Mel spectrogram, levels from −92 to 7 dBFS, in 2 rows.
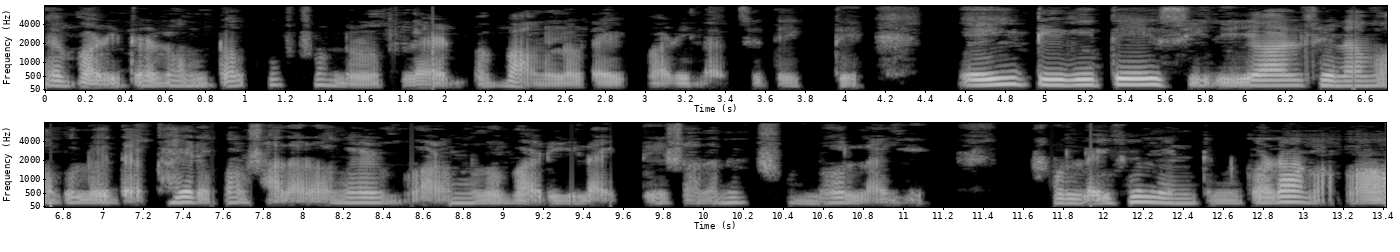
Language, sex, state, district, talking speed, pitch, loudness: Bengali, female, West Bengal, Kolkata, 150 wpm, 170 Hz, -26 LUFS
